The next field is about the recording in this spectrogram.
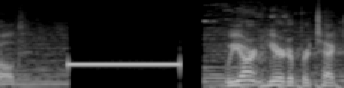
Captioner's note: beep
